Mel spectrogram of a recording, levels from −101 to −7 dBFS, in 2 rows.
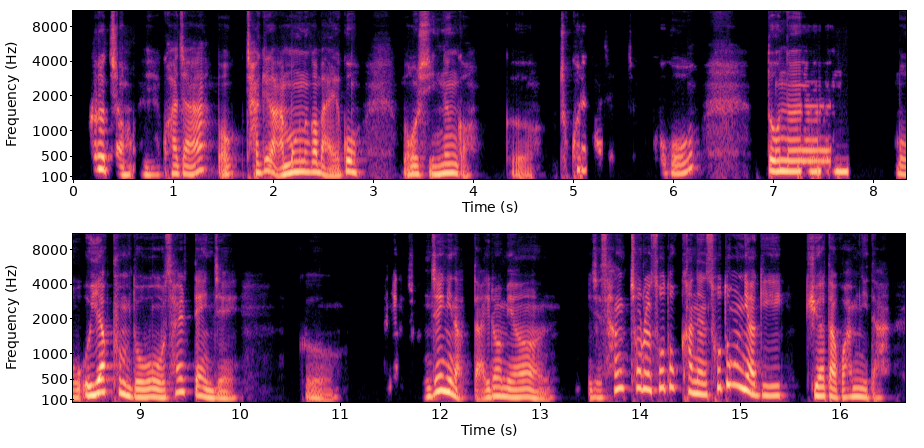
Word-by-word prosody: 그렇죠. 245 -9 +1 0.3
예. 140 - -6
과자 165 +9 -2
뭐 155 -1 -6
자기가 190 0 -1
안 150 - +4
먹는 195 +2 +4
거 195 - +2
말고 195 +3 -1 0.3
먹을 155 +1 -1
수 155 +1 -6
있는 170 +4 +3
거. 160 - -8 0.3
그 - - -12 0.3
초콜릿 230 -3 -8
과자 - - -17
있죠. - - -35 0.2
고거 175 - -6 0.6
또는 210 -1 +4 0.9
뭐 150 -3 -3
의약품도 185 - +5
살 250 - -3
때 - - 0
인제 135 -4 -1 0.6
그 - - -12
그냥 70 - -7 0.9
"전쟁이 265 -2 +5
났다." 145 -9 -4
이러면 150 -4 0 0.3
이제 145 0 -6
상처를 315 - 0
소독하는 295 -9 +1
"소독약이 205 - +1 0.2
귀하다."고 170 -5 +2
합니다. 160 -2 -3
185 Hz, 265 characters per minute, -23 LUFS, 155-240 Hz, 0.9 s, 의약품도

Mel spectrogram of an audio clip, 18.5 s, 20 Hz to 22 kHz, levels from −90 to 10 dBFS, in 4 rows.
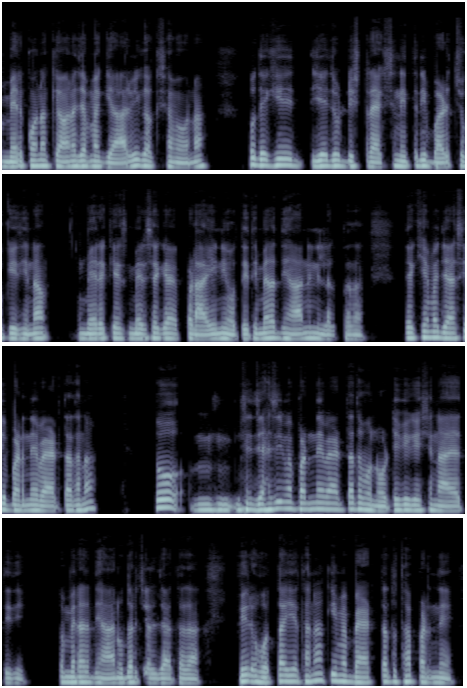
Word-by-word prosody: मेरे 110 0 +2
को 130 +1 +1
ना 130 0 +3
क्या 125 -2 0
हुआ 115 - +2
ना 125 - +2
जब 125 0 +2
मैं 120 -2 +1
11वीं 105 +6 +1
कक्षा 125 -2 -1
में 105 - -1
हुआ 100 - -1
ना, 115 +3 -1 0.5
तो 160 - +3
देखिए 140 0 +2 0.2
ये 130 +2 +4
जो 130 +1 +2
डिस्ट्रैक्शन 120 +1 -1
इतनी 130 +3 +1
बढ़ 105 +1 +1
चुकी 120 -1 -1
थी 110 0 -1
ना, 120 +1 +1 0.4
मेरे 115 0 +2
केस 120 -2 -2
मेरे 115 -1 0
से 125 -1 +1
क्या 115 -1 0
पढ़ाई 105 0 +2
नहीं 115 - +2
होती 110 0 0
थी, 115 - -2
मेरा 120 +3 +2
ध्यान 115 -1 0
ही - - +1
नहीं 115 -3 0
लगता 100 0 -5
था, - - -4 0.5
देखिए 130 +3 +2
मैं 140 - +2
जैसे 125 +2 +1
ही - - +2
पढ़ने 120 0 +1
बैठता 110 +1 +1
था 125 - +1
ना, 145 +5 0 0.6
तो 185 -1 +2
म 130 -1 0 0.2
जैसे 135 +2 +3
ही 160 - +1
मैं 155 -1 -1
पढ़ने 145 0 +1
बैठता 140 0 0
तो 145 - +2
वो 130 - +3
नोटिफिकेशन 120 +2 0
आ 110 -1 +2
जाती 110 0 -3
थी, 105 -2 -6 0.4
तो 120 - -1
मेरा 125 0 +3
ध्यान 110 -1 0
उधर 120 +2 +2
चल 110 -2 -4
जाता 105 0 -1
था, 100 -1 0 0.4
फिर 145 0 +3
होता 130 +2 +2
ये 140 0 +2
था 135 - 0
ना 160 +3 +1
कि 155 - +2
मैं 140 -2 +1
बैठता 120 +3 0
तो 130 -1 -2
था 135 - +4
पढ़ने, 115 -3 -1
120 Hz, 250 wpm, -23 LUFS, 110-130 Hz, 0.6 s, ये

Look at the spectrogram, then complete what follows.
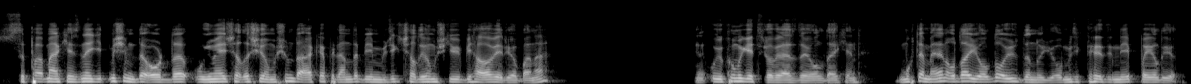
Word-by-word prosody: spa 125 +1 +2
merkezine 130 0 +3
gitmişim 135 0 0
de, - - +2
orda 115 +2 +3
uyumaya 125 +2 +2
çalışıyormuşum 130 +1 0
da - - +2
arka 110 +4 -1
planda 120 0 -2
bir 120 - +1
müzik 115 +3 -2
çalıyormuş 125 0 0
gibi 120 -2 -2
bir 120 - -1
hava 115 -1 +2
veriyor 105 -5 -1
bana. 105 - -3 1.4
Ya, - - -7
uykumu 135 +3 +2
getiriyor 130 -5 0
biraz 100 -1 0
da 105 - -1
yoldayken. 95 +1 -4 0.4
Muhtemelen 125 +4 0
o 135 0 -2
da 150 - +4
yolda 125 +1 0
o 140 - +3
yüzden 115 -6 -1
uyuyor, 105 0 -4
o 105 - -3
müzikleri 120 +2 -1
dinleyip 115 +2 -3
bayılıyor. 105 -4 -2
120 Hz, 175 wpm, -21 LUFS, 110-130 Hz, 1.4 s, da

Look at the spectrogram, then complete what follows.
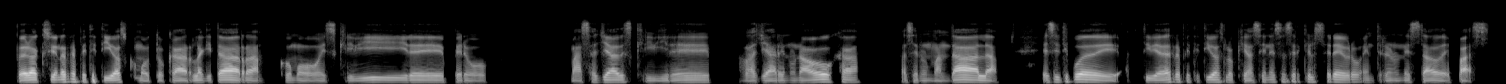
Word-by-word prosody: pero 105 +1 +9
acciones 110 +2 +3
repetitivas 105 -3 +1
como 90 -2 -6
tocar 90 +1 0
la 95 -1 +1
guitarra, 100 -1 +4
como 90 -2 -4
escribir, 100 +3 -3
eh, 100 0 +1
pero, 85 -2 -5 0.8
más 90 +3 -3
allá 105 +1 +2
de 105 - +1
escribir, 90 -2 -9
eh, 105 +1 -1 0.3
rayar 90 +1 -2
en 95 +1 -7
una 95 0 0
hoja, 110 -2 +2 0.4
hacer 95 - -7
un 95 - -8
mandala, 100 +3 +4 0.4
ese 115 - -2
tipo 120 +1 +4
de 100 -5 +3
actividades 100 +2 -1
repetitivas 110 -1 -3
lo 105 - -4
que 95 - -5
hacen 110 +5 -5
es 110 - -6
hacer 115 - -5
que 115 - -4
el - - -7
cerebro 115 -1 0
entre 95 0 -10
en - - -7
un 95 +1 -10
estado 95 0 -1
de - - -4
paz - - -2
100 Hz, 165 wpm, -24 LUFS, 95-105 Hz, 0.8 s, pero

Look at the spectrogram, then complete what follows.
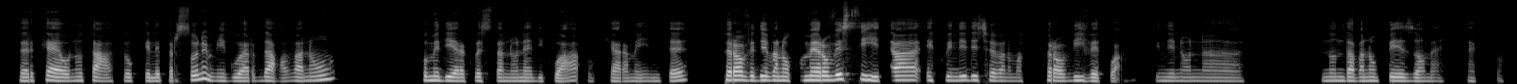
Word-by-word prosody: perché 170 +2 +2
ho 165 - +2
notato 165 -2 -3
che 165 - -2
le 160 0 -1
persone 205 +11 0
mi 175 -6 -2
guardavano, 170 - -1 0.8
come 190 -1 +2
dire: 170 -2 +3
"Questa 165 0 -5
non 160 0 -4
è 155 - -2
di 155 -1 -10
qua 160 +4 -1 0.2
chiaramente". 155 +4 -4 0.3
Però 200 -1 +8
vedevano 195 -1 +3
com'ero 195 +3 +6
vestita 200 -3 +4
e 185 0 -5
quindi 185 0 0
dicevano: 180 -4 -2
"Ma 160 0 -11 0.2
però 170 -4 +1
vive 165 -2 -1
qua", - - -7 0.3
quindi 170 -1 -8
non 160 -2 -9 0.7
non 175 +1 -4
davano 170 -1 0
peso 165 -2 0
a 155 - -4
me, 155 -1 -13 0.2
ecco. 155 -2 -17
170 Hz, 140 wpm, -23 LUFS, 160-190 Hz, 0.8 s, Però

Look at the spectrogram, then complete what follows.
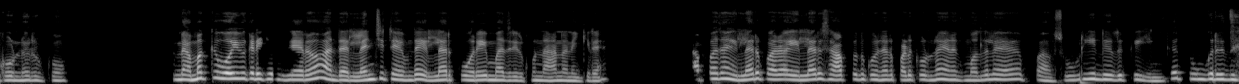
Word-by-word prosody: அவுங்களுக்கு 190 - -5
ஒண்ணு 190 +1 0
இருக்கும். 180 0 -6 1.2
நமக்கு 275 +7 +3
ஓய்வு 270 0 +6
கிடைக்கிற 250 -1 +2 0.2
நேரம் 235 +8 +3
அந்த 205 -2 +1 0.2
லஞ்ச் 230 +7 +3
டைம் 210 -3 +1
தான் 225 -4 +3
எல்லாருக்கும் 210 +2 -1
ஒரே 200 +1 +2
மாதிரி 185 -2 -1
இருக்குன்னு 185 +1 -3
நான் 180 +2 0
நெனைக்கிறேன். 170 +3 -4 0.9
அப்ப 260 +4 -2
தான் 260 -3 +3
எல்லாரும் 235 +5 +1
பழ 230 -1 +3 0.2
எல்லாரும் 230 +3 +1
சாப்பிட்டு 215 +2 -1
வந்து 230 -1 -5
கொஞ்ச 220 -2 -1
நேரம் 215 -1 -7
படுக்கணுன்னா, 215 +2 -2
எனக்கு 195 -3 -4
மொதல்ல 220 +4 -1 0.4
ப 190 -4 -4
சூரியன் 230 +4 0
இருக்கு. 215 +1 -5
எங்க 160 +6 -6 0.2
தூங்குறது? 235 -2 +2
215 Hz, 165 wpm, -23 LUFS, 195-235 Hz, 1.2 s, ஓய்வு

